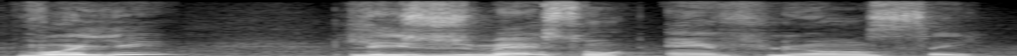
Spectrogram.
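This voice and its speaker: A man's voice: extremely high pitch, lively intonation, slow pace, warm tone. A man, tired, chatting casually on a live stream as he answers viewer comments and thanks people for gifts.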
